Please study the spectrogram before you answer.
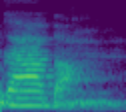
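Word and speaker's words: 가방: So, meron na tayong gabang. Gabang. Gabang means bag. Gabang, ibig sabihin ni gabang is bag. Pwede rin kabang, or gabang. Parehas lang yun.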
